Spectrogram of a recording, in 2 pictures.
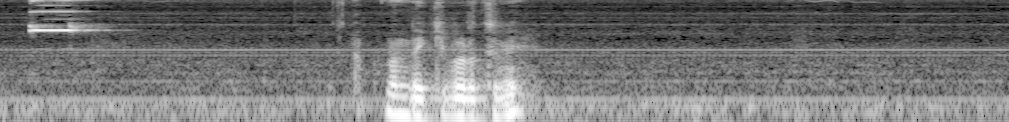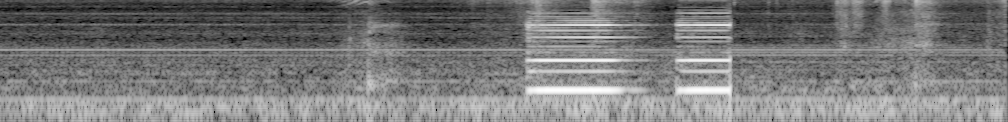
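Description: Two clear electronic beep tones over quiet room hum, with a brief voice earlier; the start-up alarm beeps of a ventilator being switched on.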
